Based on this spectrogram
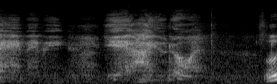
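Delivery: secretive, hushed, slow whisper. Retelling how he whispered sweetly on the phone: imitating someone whispering. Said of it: "He's whispering on the phone like".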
